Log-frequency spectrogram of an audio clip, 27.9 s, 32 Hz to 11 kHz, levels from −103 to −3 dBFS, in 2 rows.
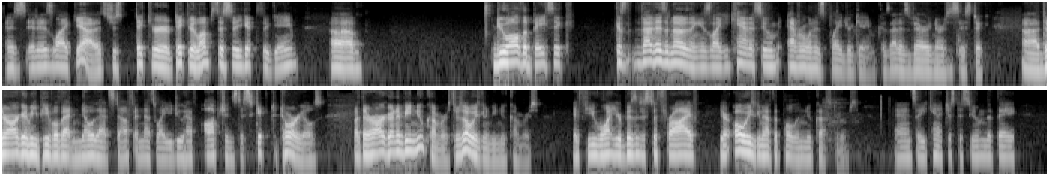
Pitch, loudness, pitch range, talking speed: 120 Hz, -27 LUFS, 105-135 Hz, 225 wpm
